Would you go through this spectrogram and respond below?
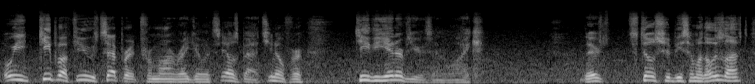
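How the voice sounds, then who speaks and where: A nervous male shopkeeper in a game cutscene, with a highish, swooping voice. He stammers and defers politely, over faint background noise. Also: very animated, brisk. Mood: grateful, eager. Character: timid, flustered, grateful male sweets-shop vendor. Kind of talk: video game character acting.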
